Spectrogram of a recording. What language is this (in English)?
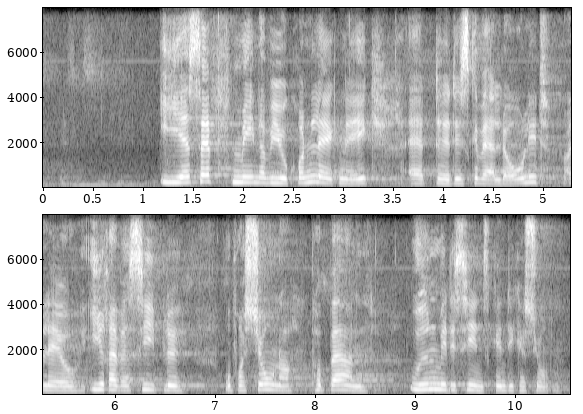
Danish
